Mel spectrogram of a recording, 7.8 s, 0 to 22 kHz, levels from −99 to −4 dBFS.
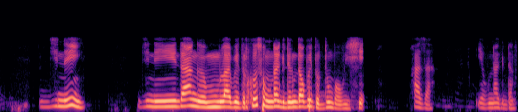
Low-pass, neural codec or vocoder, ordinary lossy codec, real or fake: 5.4 kHz; none; none; real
